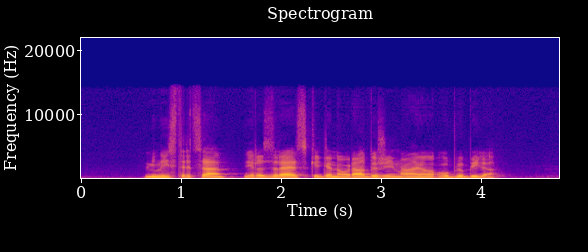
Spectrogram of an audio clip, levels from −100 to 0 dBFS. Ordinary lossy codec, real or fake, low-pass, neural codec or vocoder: none; fake; 14.4 kHz; codec, 32 kHz, 1.9 kbps, SNAC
